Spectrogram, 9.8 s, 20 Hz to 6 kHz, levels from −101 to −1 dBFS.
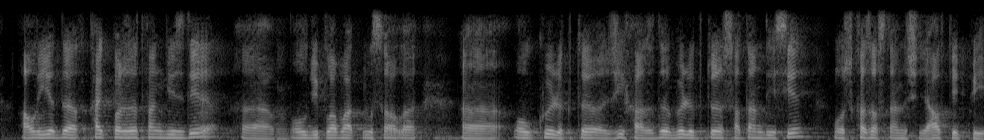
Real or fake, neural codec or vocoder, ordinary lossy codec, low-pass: fake; codec, 16 kHz in and 24 kHz out, 1 kbps, XY-Tokenizer; none; 5.4 kHz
